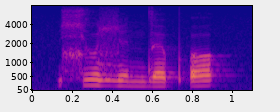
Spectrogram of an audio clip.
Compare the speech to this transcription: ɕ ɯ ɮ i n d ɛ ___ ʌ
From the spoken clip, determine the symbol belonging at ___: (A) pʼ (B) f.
A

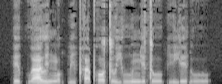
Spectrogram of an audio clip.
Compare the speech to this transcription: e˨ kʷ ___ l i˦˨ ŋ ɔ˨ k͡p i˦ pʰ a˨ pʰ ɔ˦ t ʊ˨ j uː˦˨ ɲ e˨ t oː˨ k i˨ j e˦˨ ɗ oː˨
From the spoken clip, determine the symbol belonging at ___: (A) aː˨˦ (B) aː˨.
A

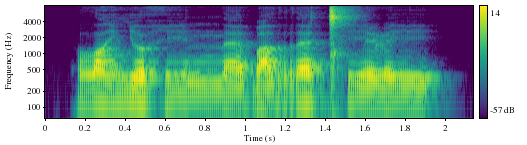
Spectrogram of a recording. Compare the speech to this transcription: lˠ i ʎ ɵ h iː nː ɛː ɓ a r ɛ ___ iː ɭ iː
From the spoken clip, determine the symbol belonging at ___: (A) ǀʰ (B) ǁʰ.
A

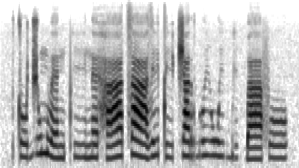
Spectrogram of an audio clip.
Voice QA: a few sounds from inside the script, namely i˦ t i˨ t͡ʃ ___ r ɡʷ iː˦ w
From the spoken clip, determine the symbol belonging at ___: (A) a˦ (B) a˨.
A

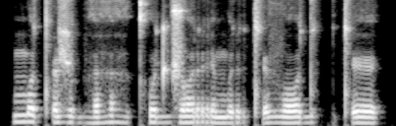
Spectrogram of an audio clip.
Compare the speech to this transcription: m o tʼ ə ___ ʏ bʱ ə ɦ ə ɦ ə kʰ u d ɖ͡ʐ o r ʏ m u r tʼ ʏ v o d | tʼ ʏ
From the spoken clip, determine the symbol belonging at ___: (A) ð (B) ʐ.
B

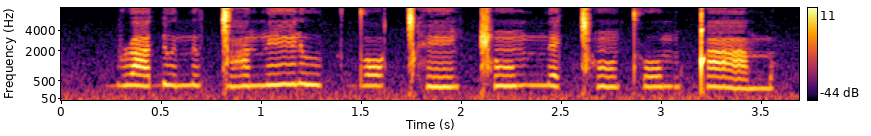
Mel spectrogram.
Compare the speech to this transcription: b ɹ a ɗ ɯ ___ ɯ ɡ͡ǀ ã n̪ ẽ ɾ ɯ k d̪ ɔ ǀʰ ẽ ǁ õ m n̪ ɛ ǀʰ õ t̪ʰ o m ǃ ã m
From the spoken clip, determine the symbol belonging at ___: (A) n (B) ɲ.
A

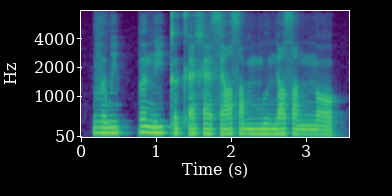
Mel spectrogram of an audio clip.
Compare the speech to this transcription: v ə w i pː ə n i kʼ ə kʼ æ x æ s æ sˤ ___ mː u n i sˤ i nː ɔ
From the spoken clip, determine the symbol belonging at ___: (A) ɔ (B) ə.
B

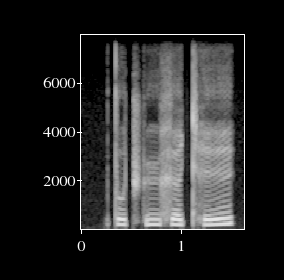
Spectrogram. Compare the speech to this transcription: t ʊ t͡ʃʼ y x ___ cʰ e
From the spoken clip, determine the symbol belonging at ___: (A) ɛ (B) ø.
A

